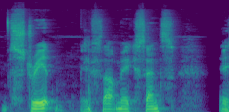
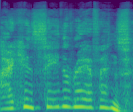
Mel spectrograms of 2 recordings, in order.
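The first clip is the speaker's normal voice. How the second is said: very high, loud, full-on screaming; 7 dB louder than usual. Showing how someone talks inside another animal, say it screaming. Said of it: "but you're just screaming".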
